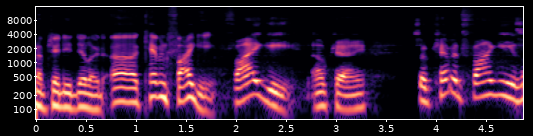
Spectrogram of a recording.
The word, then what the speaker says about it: Feige: How do you pronounce his name? I was looking up J.D. Dillard. Kevin Feige. Feige.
